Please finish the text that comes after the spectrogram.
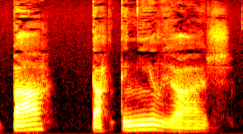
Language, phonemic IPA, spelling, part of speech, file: Navajo, /pɑ́ːh tɑ̀h tɪ́nîːlɣɑ̀ːʒ/, bááh dah díníilghaazh, noun, Nv-bááh dah díníilghaazh.oga
- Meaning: frybread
